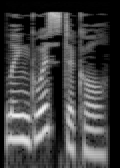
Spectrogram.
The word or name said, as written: linguistical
